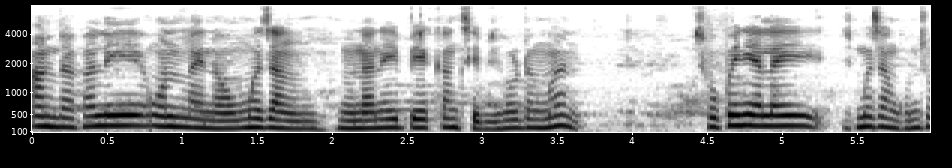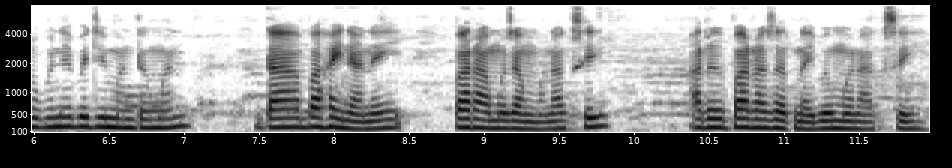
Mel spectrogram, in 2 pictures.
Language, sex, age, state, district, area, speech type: Bodo, female, 45-60, Assam, Kokrajhar, urban, spontaneous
